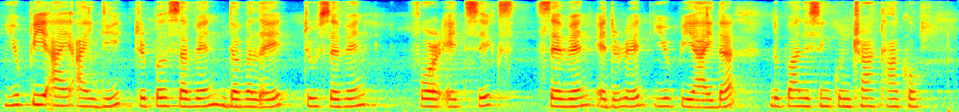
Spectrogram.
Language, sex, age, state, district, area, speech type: Manipuri, female, 45-60, Manipur, Imphal West, urban, read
